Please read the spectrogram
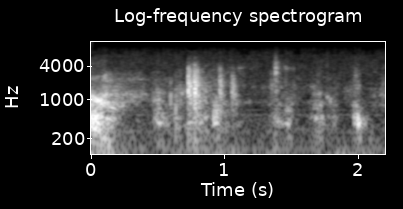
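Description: A few faint, short knocks and clicks, three or four spread over a second or so, over a low hiss.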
